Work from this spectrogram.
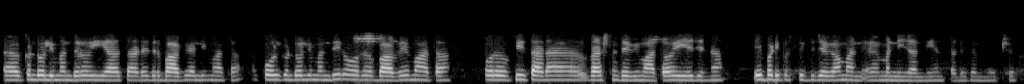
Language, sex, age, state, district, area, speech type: Dogri, female, 18-30, Jammu and Kashmir, Jammu, rural, conversation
